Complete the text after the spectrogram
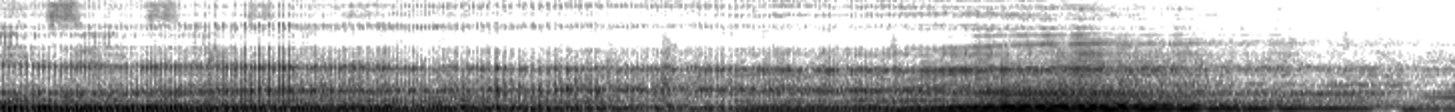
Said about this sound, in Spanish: sabía si te estabas durmiendo, estabas eructando. Es que, Estaba haciendo lo eh, intrigante. Es que estaba entre un eructo gutural y aparte como de esos camioncitos de que van hacia las carreteras. Y... Eso suena más como un perro.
